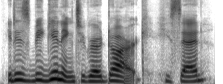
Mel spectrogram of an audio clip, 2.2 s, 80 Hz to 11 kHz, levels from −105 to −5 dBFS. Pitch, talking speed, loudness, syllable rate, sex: 210 Hz, 215 wpm, -16 LUFS, 5.1 syllables/s, female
